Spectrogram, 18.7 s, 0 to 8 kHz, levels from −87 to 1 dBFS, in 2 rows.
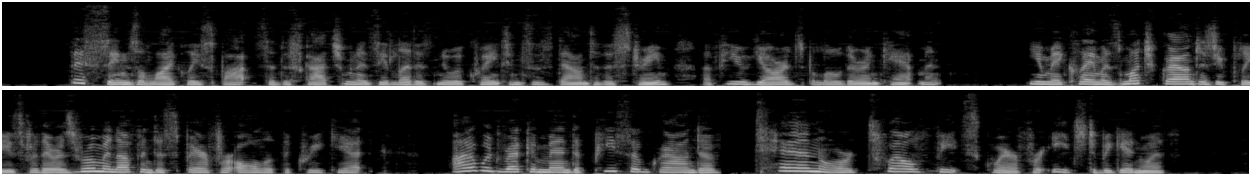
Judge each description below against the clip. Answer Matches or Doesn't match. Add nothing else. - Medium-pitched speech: Matches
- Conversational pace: Doesn't match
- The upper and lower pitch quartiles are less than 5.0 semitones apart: Doesn't match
